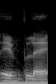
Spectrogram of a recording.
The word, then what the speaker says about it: imply: You can, but remember the stress is on the second syllable fly. It rhymes with fly, high, and dry.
